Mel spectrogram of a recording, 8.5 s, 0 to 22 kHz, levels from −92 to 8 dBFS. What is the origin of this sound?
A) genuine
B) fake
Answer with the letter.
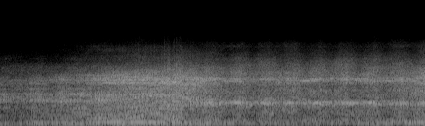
B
